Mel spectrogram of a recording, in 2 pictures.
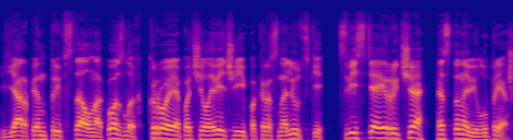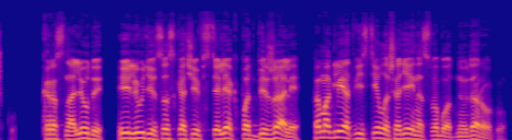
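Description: A man narrating an audiobook in a measured storytelling manner. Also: mid-range voice, fairly bright tone, no echo, clean studio sound. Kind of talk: scripted narration.

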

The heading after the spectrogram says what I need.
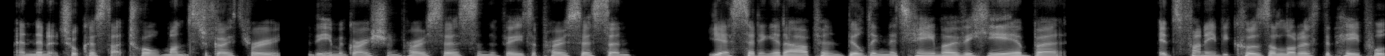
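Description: A woman's voice: low-pitched, a bit bright, clear, resonant tone, no room sound. A middle-aged woman with an Australian accent, talking earnestly as an interview guest, restarting her sentences often. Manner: earnest, rambling with frequent restarts. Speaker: guest, executive coach. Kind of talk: casual interview conversation.

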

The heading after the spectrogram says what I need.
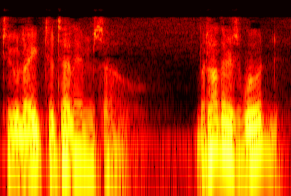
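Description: Man, documentary narrator, formal, measured, muffled vintage radio sound. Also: medium pitch, big pitch swings, slightly rough. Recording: dull 1950s radio recording.

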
